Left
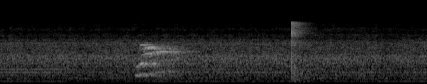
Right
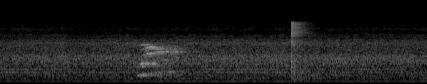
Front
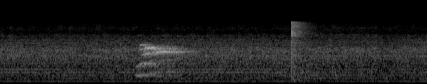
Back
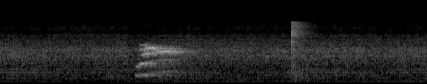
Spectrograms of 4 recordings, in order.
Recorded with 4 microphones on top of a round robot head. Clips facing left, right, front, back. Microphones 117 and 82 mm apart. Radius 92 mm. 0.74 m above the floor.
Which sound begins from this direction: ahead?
A finger snap, at 2.9 s.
